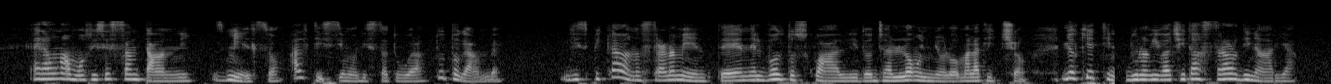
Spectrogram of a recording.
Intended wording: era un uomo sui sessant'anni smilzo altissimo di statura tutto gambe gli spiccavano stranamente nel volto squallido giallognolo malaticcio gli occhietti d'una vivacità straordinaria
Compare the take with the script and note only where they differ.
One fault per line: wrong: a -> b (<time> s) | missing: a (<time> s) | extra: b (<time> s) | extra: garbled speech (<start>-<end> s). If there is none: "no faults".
no faults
